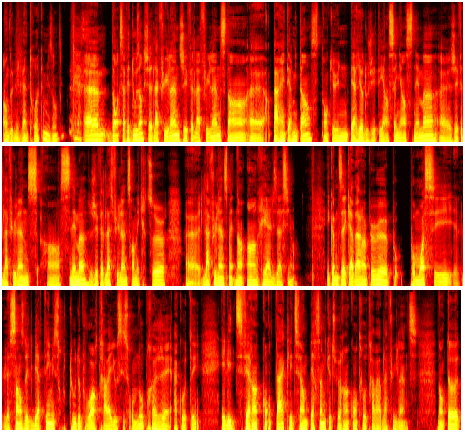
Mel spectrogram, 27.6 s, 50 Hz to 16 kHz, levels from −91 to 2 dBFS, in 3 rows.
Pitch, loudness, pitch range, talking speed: 100 Hz, -19 LUFS, 90-110 Hz, 225 wpm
